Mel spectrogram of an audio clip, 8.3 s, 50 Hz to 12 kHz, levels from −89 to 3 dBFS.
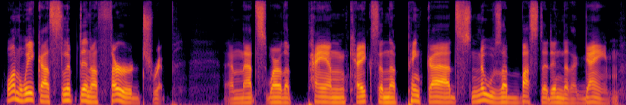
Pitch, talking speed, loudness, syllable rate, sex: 120 Hz, 160 wpm, -18 LUFS, 4.4 syllables/s, male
